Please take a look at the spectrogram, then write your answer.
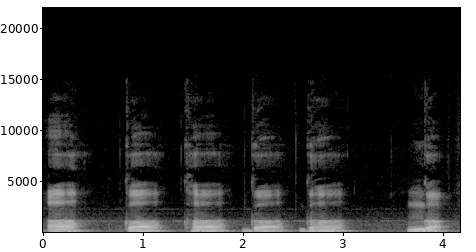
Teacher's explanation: देखिए अ, क, ख, ग, घ, ङ और विसर्ग है। इन वर्णों का उच्चारण करते समय वायु कंठ को स्पर्श करती है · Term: कंठ्य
